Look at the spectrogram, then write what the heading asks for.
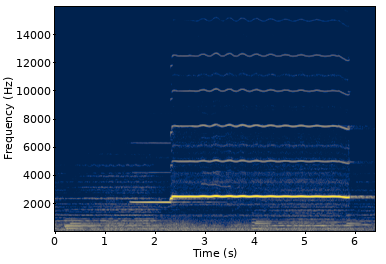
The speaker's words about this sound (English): Here, this is for you. The bone whistle? You're giving your treasure to me? Play it for me again.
